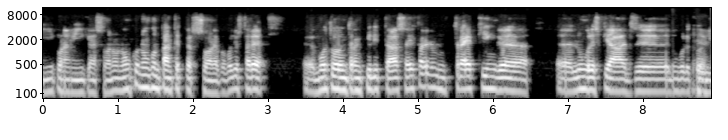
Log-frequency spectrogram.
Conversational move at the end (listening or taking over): listening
